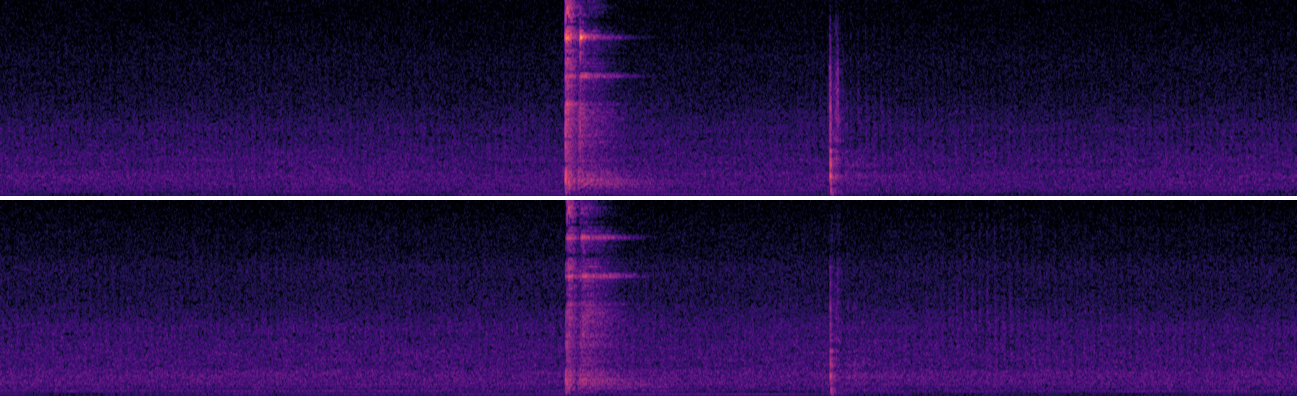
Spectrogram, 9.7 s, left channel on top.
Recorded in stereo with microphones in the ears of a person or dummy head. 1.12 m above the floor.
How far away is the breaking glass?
About 3.5 m.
